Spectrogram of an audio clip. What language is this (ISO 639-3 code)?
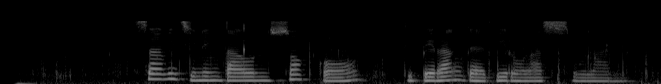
jav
